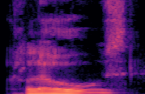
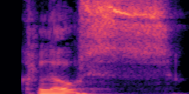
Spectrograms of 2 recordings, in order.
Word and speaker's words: close: You can pronounce it close and you can pronounce it close depending on the meaning. It's the same spelling, but the pronunciation changes according to the meaning. So close, that's unvoiced, cerca, and close, voiced, cerrar.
